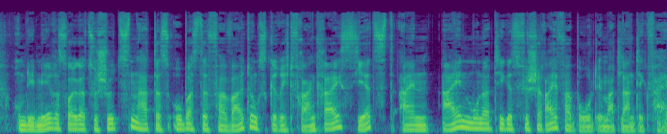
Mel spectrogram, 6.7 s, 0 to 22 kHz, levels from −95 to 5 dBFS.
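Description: No faults turn up anywhere in this speech recording: no dropouts, no glitches, no level or timing problems.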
